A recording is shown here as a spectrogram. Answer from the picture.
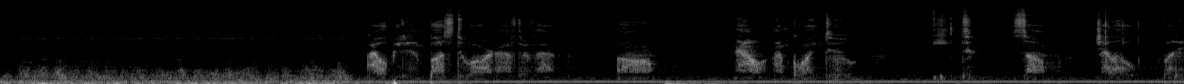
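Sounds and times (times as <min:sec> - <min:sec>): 
microphone being scratched: 0:00.0 - 0:04.5
speech: 0:03.9 - 0:06.7, 0:07.4 - 0:08.6, 0:09.3 - 0:11.8.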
